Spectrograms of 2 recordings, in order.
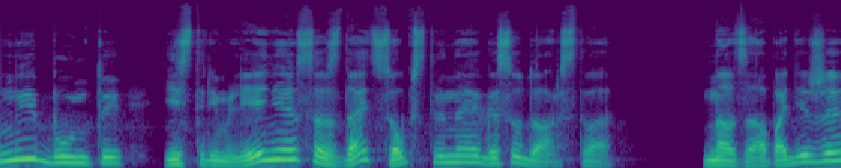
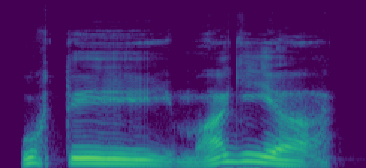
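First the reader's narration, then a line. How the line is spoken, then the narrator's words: Admiring drawl. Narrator (Russian): восхищенно протянул я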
